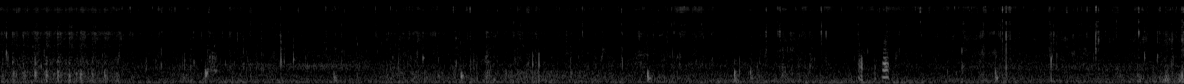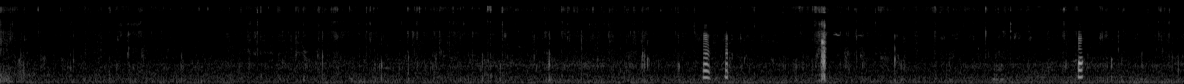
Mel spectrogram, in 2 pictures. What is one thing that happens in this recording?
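Chickens peck at a tomato with quick soft taps.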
